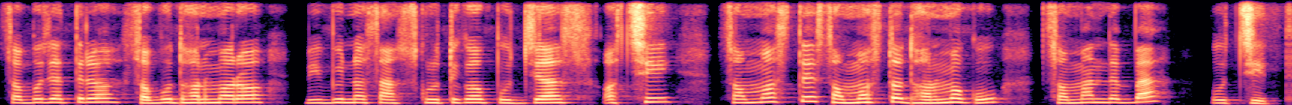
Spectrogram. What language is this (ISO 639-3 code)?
ori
